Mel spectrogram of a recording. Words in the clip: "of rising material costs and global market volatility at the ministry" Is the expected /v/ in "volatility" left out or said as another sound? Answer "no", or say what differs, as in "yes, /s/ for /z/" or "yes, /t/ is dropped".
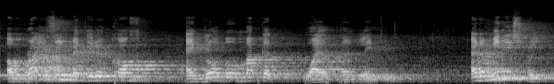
yes, /w/ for /v/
